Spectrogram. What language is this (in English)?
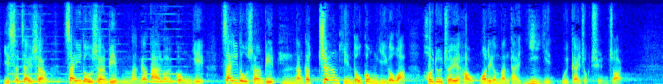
Cantonese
